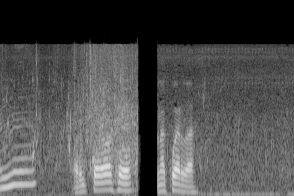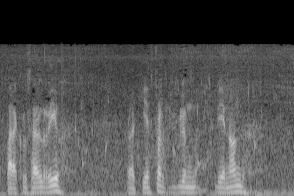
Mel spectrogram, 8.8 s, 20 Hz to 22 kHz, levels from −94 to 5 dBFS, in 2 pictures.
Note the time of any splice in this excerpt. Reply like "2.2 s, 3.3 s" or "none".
2.2 s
